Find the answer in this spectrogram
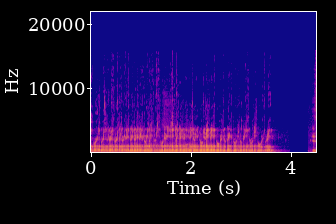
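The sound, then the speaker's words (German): Someone gargles water with the head tilted back, to move the uvula and practise the uvular R, in a long, bubbling throaty rattle lasting about four seconds, fairly loud, then breaks off with a brief pause before a short burst resumes. “Ich habe zu viel Wasser genommen. Das klang jetzt schon sehr gut. Du musst nur aufpassen, dass du dich nicht verschluckst.”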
